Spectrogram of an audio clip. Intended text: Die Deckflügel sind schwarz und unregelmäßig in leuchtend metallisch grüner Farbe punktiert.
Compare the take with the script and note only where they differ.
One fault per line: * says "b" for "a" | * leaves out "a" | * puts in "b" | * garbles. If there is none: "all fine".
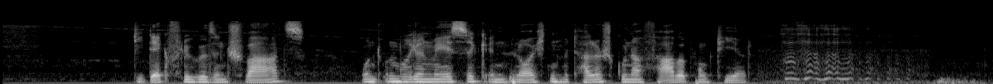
all fine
